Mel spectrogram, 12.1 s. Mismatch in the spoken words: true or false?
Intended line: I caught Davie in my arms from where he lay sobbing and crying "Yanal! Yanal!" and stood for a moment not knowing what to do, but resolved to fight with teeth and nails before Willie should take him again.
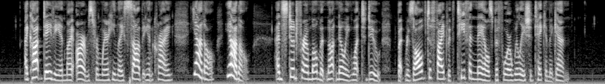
false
